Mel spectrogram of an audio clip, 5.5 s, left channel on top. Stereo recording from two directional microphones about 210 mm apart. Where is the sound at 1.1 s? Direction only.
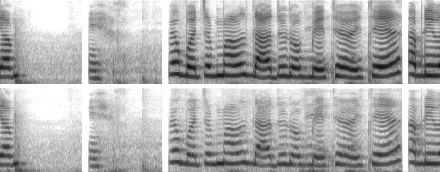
20° left (ahead or behind).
